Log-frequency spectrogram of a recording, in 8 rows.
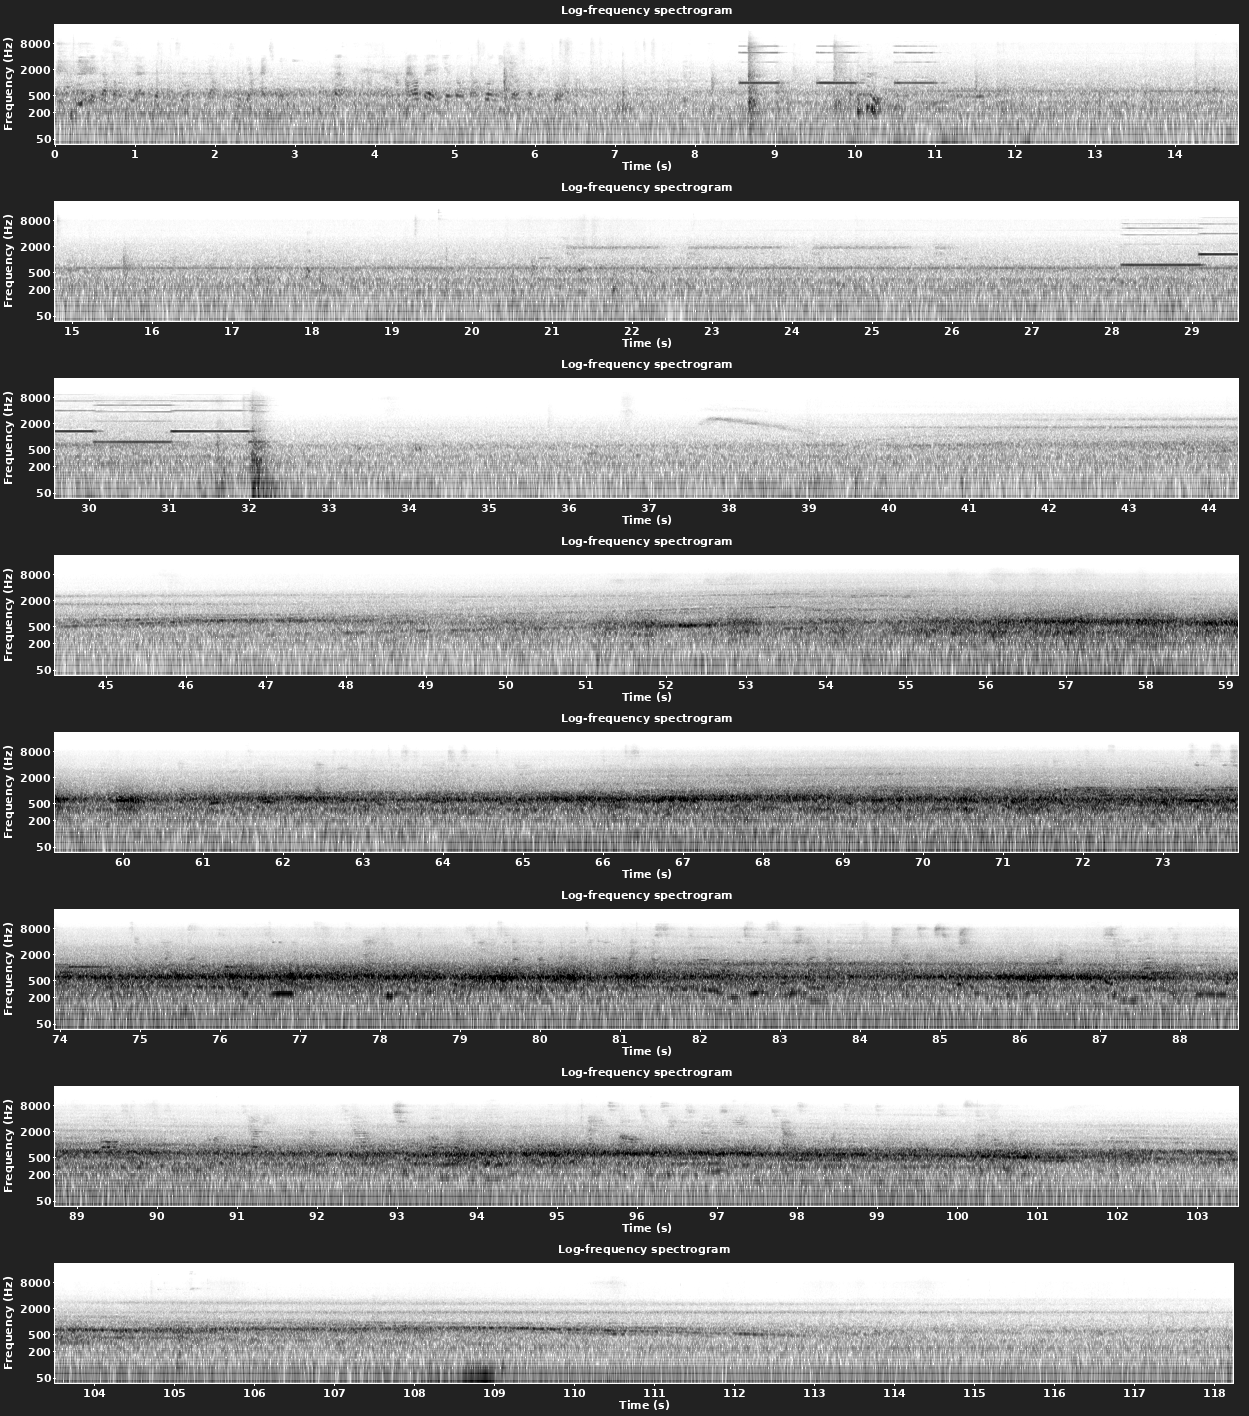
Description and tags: Taipei MRT Songjiang Nanjing metro station
Taipei MRT field recording with ten-years old Zoom H2 handy recorder.
h2, zoom, mrt, field-recording, taipei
